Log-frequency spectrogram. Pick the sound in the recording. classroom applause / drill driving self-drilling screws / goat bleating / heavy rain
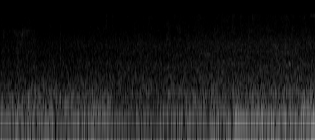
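heavy rain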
